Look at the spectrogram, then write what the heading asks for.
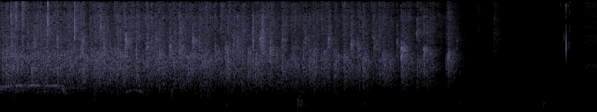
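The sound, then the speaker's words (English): Steady, dense applause from an audience at a summer-evening poetry reading in Ledbury, welcoming the first poet, keeps going at full strength for about six seconds, then thins out into a few scattered claps before stopping. “First poet, a round of applause,”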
